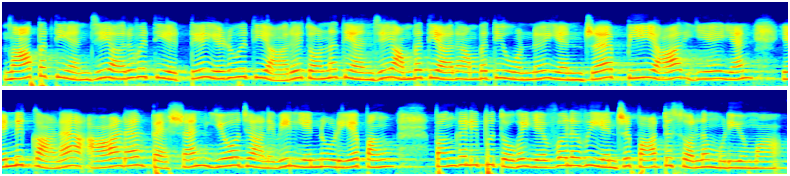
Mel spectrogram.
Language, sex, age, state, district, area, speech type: Tamil, female, 18-30, Tamil Nadu, Cuddalore, rural, read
